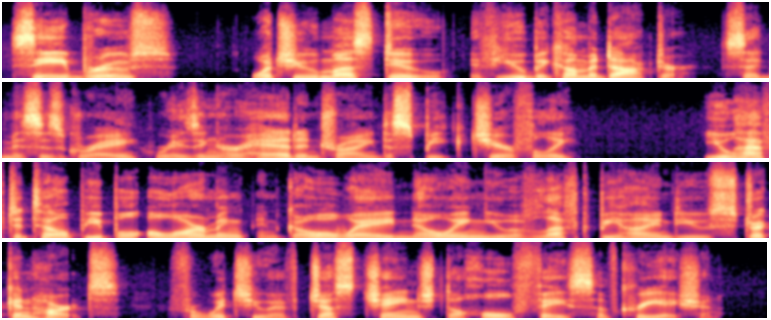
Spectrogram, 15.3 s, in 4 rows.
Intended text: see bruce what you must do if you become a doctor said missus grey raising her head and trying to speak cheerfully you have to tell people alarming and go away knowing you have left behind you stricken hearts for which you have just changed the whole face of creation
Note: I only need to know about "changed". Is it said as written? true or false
true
